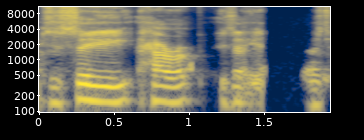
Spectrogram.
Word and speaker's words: Harrop: I'd like to see Harrop, that's how you say his name, start instead of Judge.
